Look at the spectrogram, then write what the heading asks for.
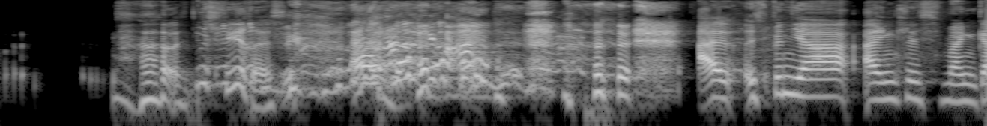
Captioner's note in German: Gelächter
